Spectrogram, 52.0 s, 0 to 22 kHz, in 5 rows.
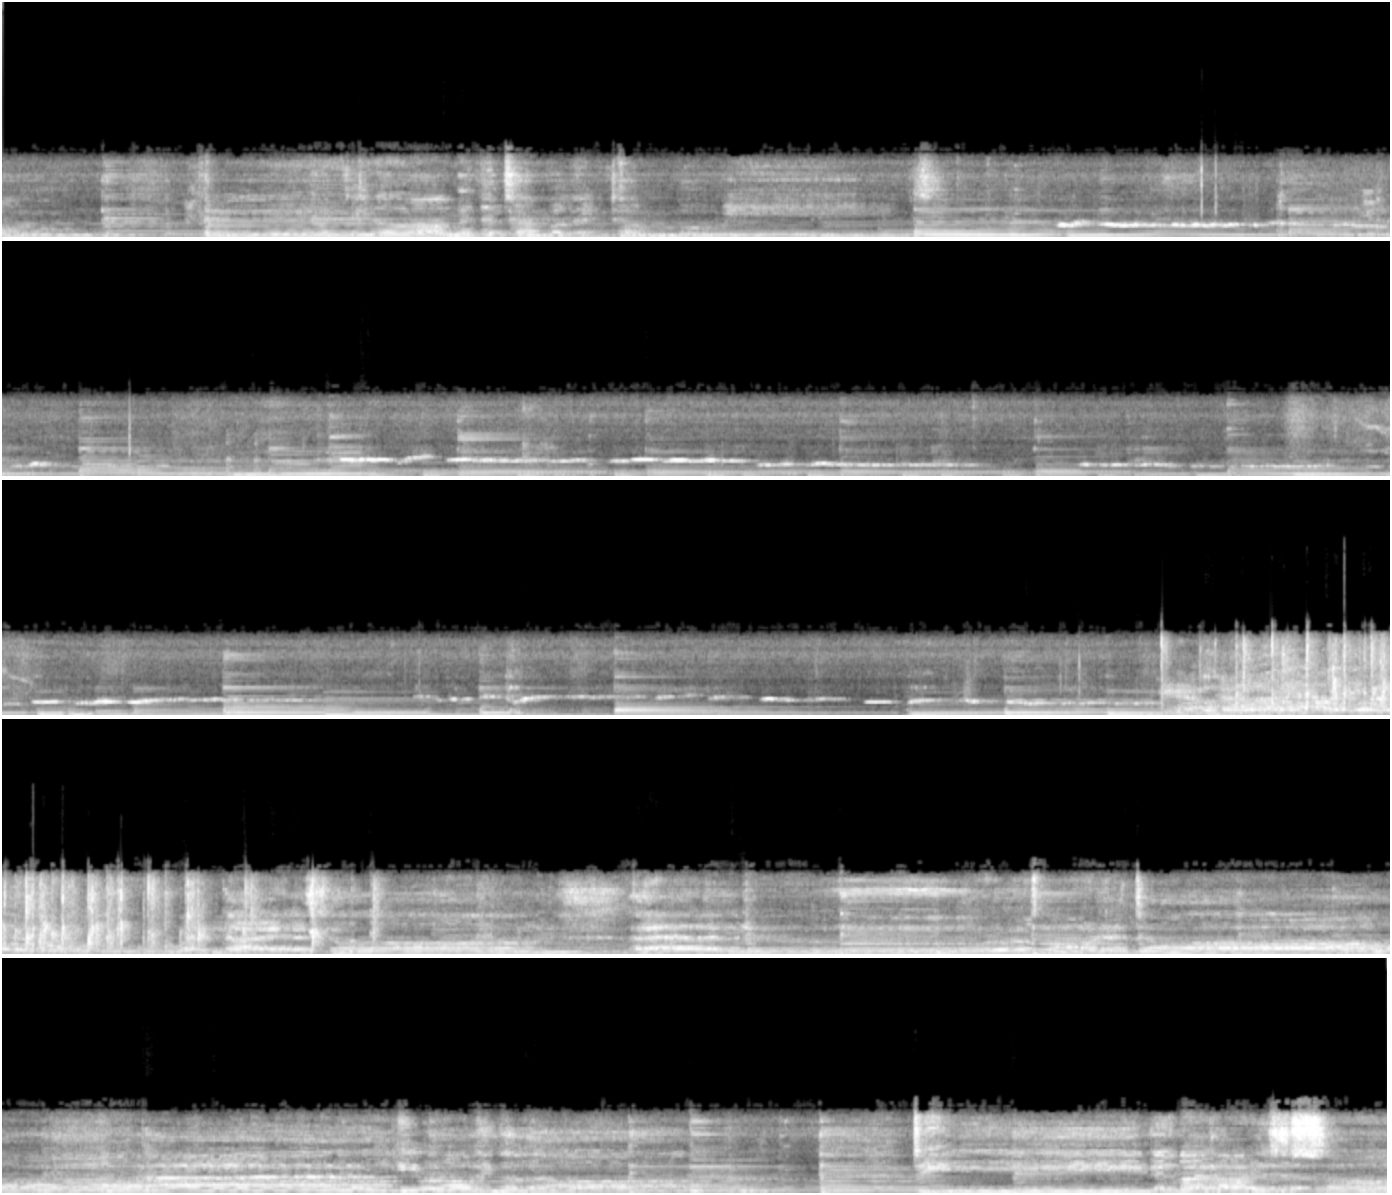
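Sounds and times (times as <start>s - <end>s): acoustic guitar chords: 0.0s - 52.0s
whistled melody: 7.7s - 12.0s, 12.7s - 29.5s.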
